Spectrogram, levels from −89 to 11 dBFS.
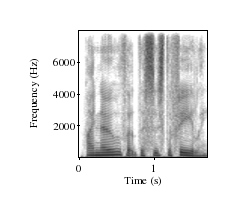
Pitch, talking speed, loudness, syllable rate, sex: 145 Hz, 245 wpm, -16 LUFS, 5.2 syllables/s, male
